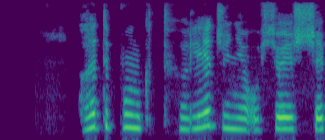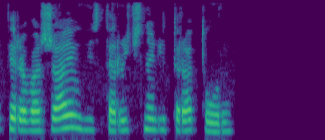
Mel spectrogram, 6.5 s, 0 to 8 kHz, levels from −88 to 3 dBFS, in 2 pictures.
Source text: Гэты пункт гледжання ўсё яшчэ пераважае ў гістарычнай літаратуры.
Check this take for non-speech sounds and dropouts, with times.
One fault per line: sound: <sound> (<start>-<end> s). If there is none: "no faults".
no faults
